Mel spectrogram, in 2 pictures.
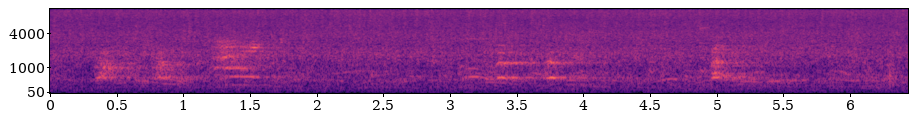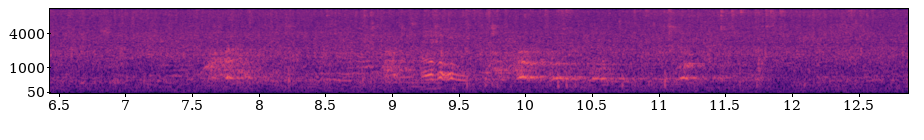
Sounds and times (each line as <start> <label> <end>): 0.0 German tourists 12.8
0.0 fountain 12.8
0.3 stray dogs 1.1
3.3 stray dogs 4.0
8.9 stray dogs 11.6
